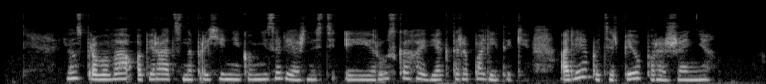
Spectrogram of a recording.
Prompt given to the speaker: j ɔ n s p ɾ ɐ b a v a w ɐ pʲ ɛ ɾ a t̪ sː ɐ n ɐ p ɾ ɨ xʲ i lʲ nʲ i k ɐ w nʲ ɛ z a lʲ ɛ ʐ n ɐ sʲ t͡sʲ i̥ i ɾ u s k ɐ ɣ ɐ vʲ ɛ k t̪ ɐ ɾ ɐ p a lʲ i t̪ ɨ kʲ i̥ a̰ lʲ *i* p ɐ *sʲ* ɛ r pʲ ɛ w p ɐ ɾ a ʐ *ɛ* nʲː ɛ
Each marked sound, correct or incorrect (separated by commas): incorrect, incorrect, correct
